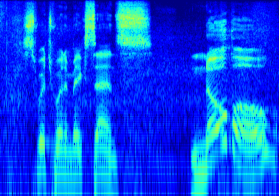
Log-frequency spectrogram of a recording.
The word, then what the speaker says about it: Nwpo: Nobo or no Nou um is how he has declared his name to be pronounced. He mentioned it in the interview after winning at Raleigh. Uh I've been calling him Nupo for a long time.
